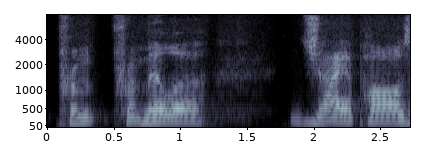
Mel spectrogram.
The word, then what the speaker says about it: Pramila Jayapal: And then, you know, the Pramila Jayapal, is that how you say her name? – That's close enough.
